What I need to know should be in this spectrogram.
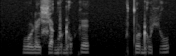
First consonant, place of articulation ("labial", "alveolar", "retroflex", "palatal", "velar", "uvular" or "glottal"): retroflex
